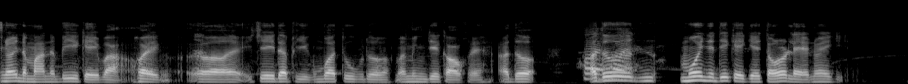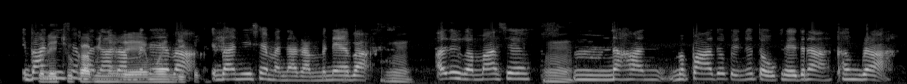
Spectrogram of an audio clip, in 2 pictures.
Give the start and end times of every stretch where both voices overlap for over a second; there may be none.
9.5-10.9

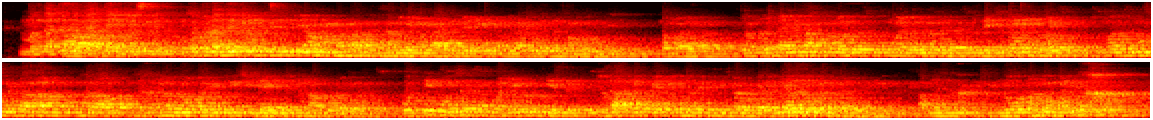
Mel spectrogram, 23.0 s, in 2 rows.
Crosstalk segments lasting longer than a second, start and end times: 1.8-3.2

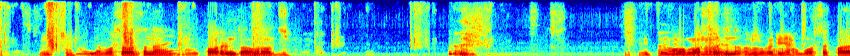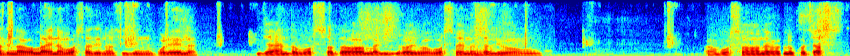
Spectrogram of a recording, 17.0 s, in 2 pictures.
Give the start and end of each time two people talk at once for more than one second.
6.7-8.0

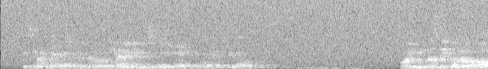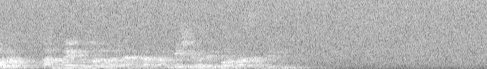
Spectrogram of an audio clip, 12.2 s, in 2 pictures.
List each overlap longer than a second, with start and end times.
0.5-1.8

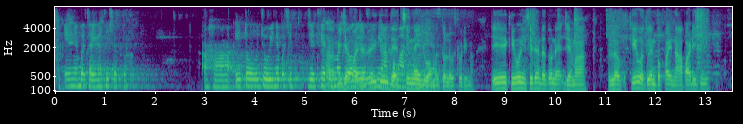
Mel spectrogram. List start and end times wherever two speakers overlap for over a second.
5.4-7.7

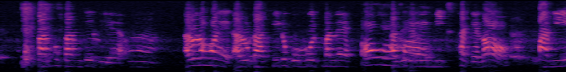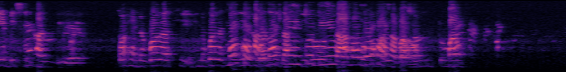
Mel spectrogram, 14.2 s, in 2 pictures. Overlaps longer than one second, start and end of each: 9.9-12.3

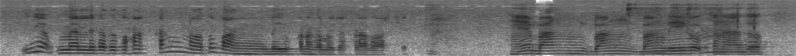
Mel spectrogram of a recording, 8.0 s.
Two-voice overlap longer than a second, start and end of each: none

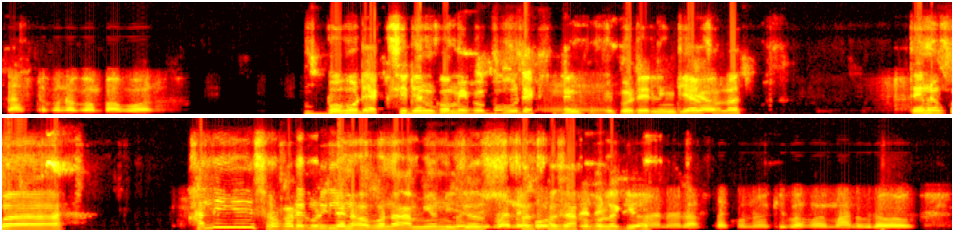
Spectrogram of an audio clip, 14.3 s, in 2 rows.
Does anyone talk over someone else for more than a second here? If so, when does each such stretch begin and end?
10.5-12.0

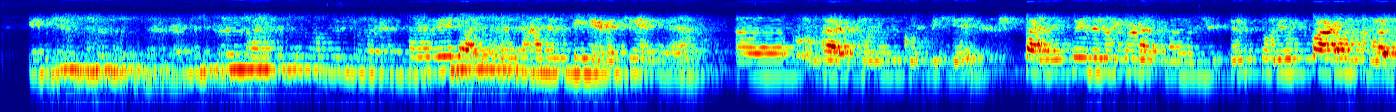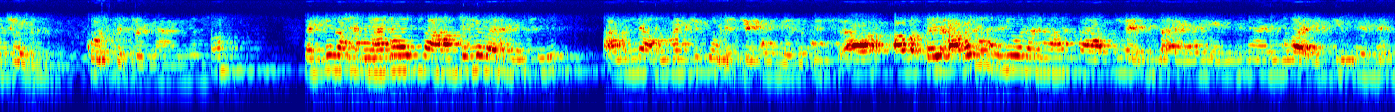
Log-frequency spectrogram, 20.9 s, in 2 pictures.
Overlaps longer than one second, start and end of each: 3.1-4.4

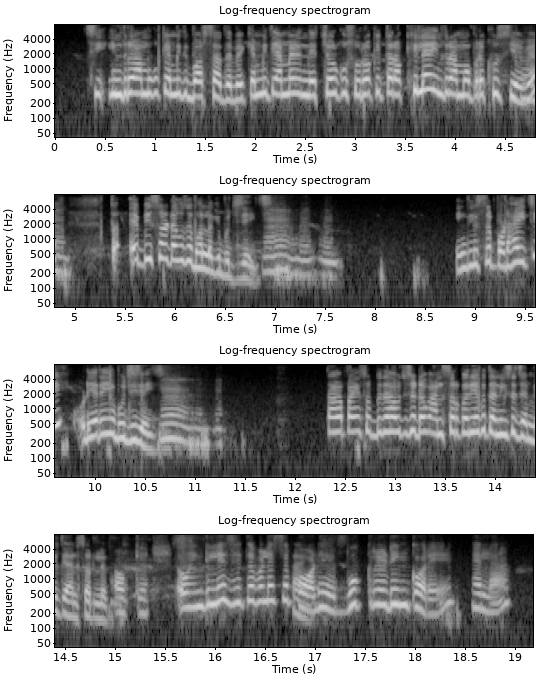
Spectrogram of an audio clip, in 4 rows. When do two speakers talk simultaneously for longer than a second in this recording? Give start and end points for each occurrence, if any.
none

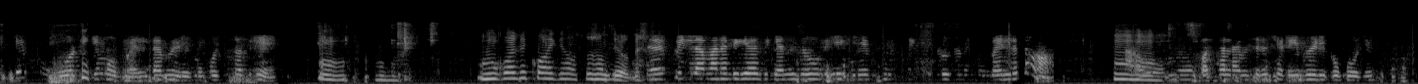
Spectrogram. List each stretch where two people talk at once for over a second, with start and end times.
none

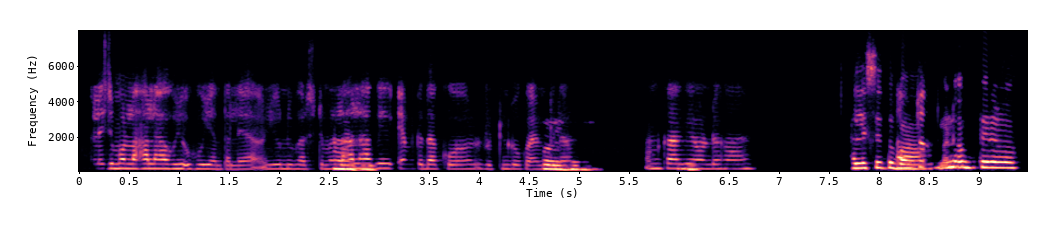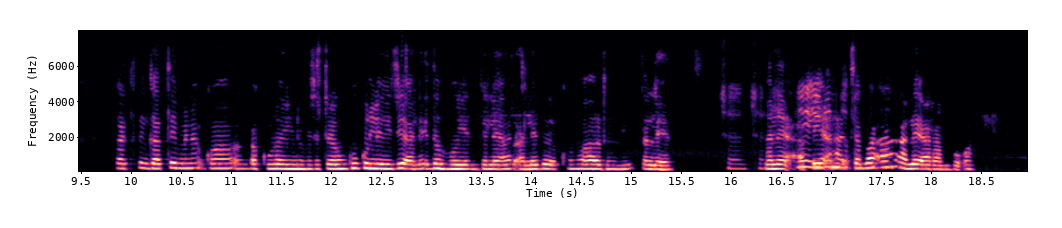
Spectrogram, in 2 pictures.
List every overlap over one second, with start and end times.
16.3-17.7

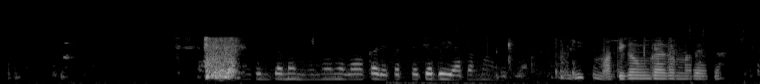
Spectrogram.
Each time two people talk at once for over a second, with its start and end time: none

